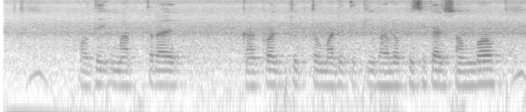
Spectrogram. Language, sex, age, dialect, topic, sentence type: Bengali, male, 18-24, Jharkhandi, agriculture, question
